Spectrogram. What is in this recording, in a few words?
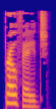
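"prophage", British English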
